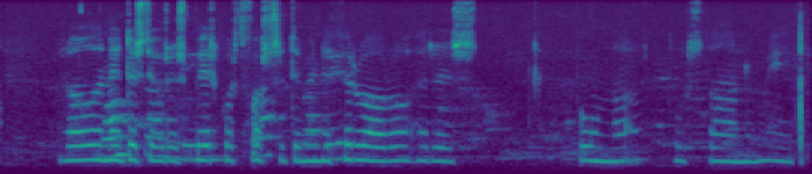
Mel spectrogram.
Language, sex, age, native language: Icelandic, female, 13, Icelandic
